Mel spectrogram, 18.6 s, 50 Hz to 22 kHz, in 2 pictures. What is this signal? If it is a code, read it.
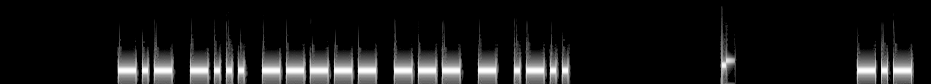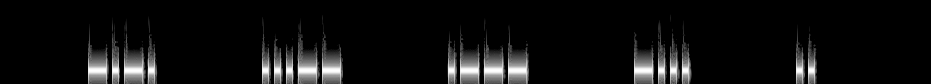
Morse code, heard as a keyed tone, about 20 wpm, spaced as for 10 wpm, 700 Hz. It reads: KB0OTL KC3JBI
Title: USA Call Signs - 6 Characters - 6x Character Spacing - 20wpm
